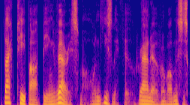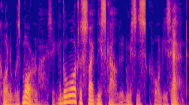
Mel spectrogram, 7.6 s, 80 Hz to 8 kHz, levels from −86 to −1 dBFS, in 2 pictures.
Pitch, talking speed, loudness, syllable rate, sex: 95 Hz, 190 wpm, -20 LUFS, 5.3 syllables/s, male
